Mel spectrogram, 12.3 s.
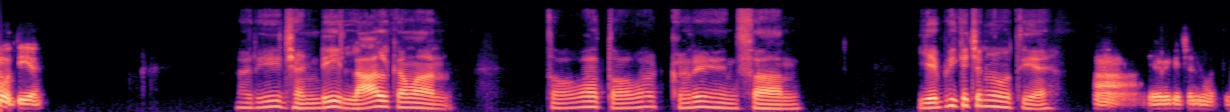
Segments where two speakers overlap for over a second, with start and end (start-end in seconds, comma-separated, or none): none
